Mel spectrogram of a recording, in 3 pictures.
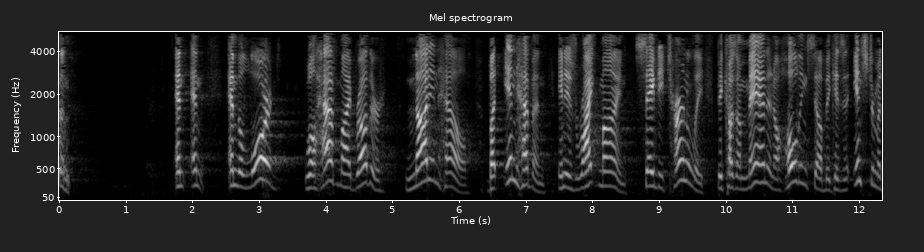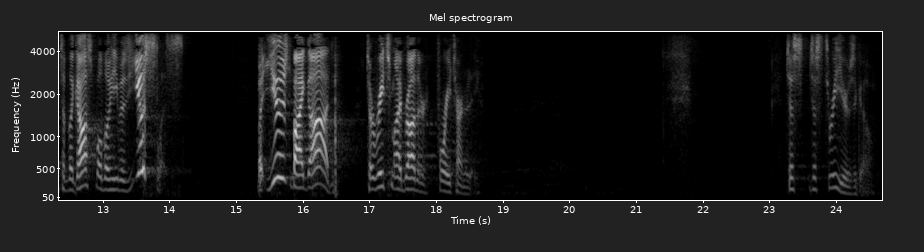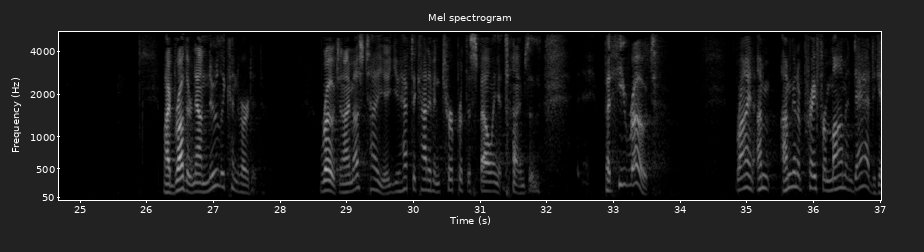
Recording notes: a Keynote Session at FG13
